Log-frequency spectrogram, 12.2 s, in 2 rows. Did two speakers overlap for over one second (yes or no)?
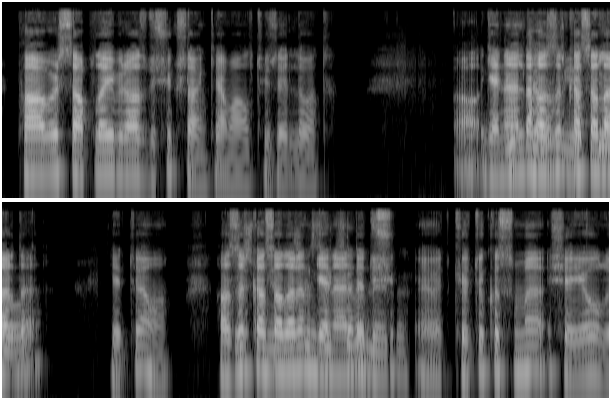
yes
